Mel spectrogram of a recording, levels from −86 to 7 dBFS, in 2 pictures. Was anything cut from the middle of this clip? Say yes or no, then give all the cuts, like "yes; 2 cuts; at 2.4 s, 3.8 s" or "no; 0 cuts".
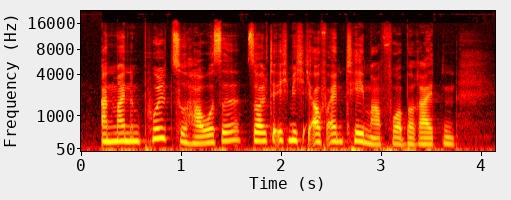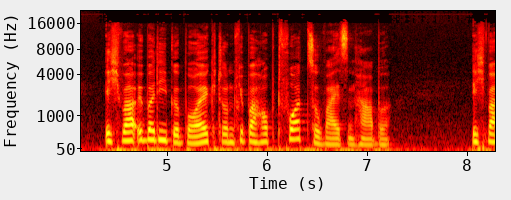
yes; 3 cuts; at 2.3 s, 5.0 s, 5.7 s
